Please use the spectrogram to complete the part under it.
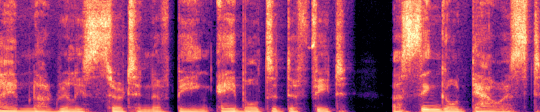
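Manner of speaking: ordinary delivery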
